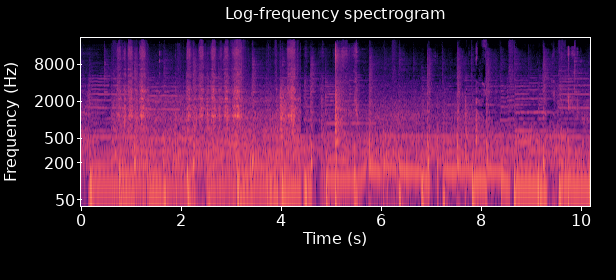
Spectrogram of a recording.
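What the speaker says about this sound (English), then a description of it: "But first I'm going to zest 1 lemon to get some really nice lemony oils in there." A single lemon is zested against a grater, giving a steady run of close, rhythmic rasping scrapes with short pauses between strokes, over soft background music.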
